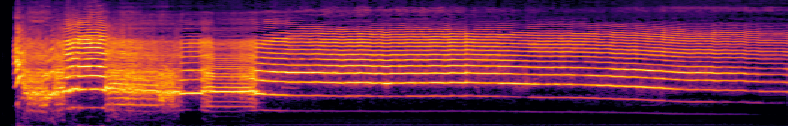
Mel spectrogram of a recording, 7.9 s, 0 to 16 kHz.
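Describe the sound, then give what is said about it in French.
A loud soprano voice screams in an avant-garde vocal composition from 1961, starting with a few ragged, wavering cries before settling into one long sustained high note that slowly fades near the end, with no talking. “… demandait dans sa composition pour voix de soprano hurler contre le vent, contre le mur, contre le ciel”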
